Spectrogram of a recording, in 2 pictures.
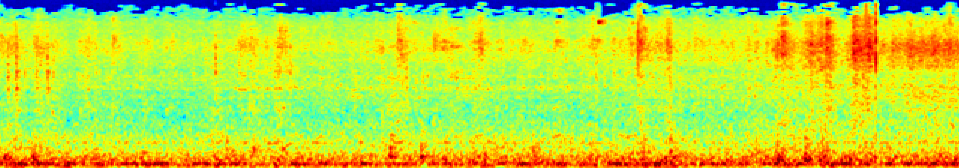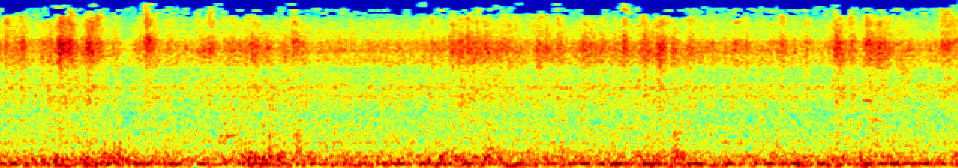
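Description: Passenger train running along the track, heard through an open carriage window: a steady rumble of wheels on rail with a few scattered clicks.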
